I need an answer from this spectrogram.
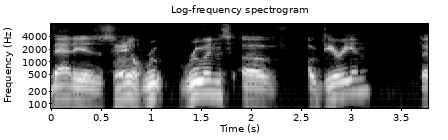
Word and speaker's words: Odyrion: got Hanzo and that is route ruins of Oh Tyrion did I say that right I did write it spell it Brett oh cool yeah like sister twister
